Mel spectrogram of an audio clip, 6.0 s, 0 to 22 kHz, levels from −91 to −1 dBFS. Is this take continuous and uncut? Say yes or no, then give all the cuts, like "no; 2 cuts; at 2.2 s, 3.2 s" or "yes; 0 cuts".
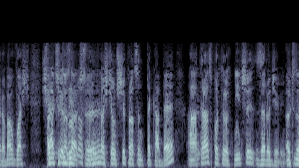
yes; 0 cuts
